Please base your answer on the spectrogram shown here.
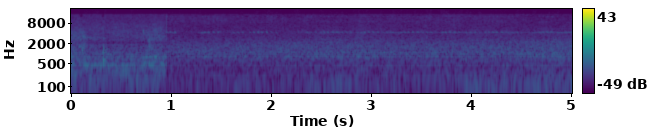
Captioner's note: crickets chirping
